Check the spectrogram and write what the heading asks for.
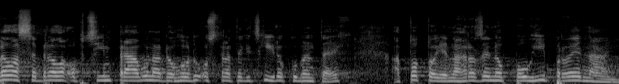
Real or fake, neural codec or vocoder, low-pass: fake; vocoder, 44.1 kHz, 128 mel bands, Pupu-Vocoder; 14.4 kHz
